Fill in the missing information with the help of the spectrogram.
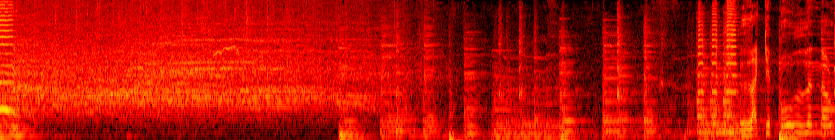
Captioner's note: cheers and applause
